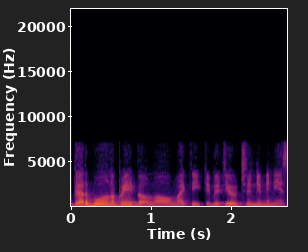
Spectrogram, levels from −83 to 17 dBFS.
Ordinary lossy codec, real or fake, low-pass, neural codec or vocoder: AAC, 48 kbps; fake; 7.2 kHz; codec, 16 kHz, 0.5 kbps, X-Codec, HuBERT features, trained on general audio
